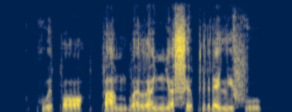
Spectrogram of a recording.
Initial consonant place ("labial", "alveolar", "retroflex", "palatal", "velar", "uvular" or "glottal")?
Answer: velar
